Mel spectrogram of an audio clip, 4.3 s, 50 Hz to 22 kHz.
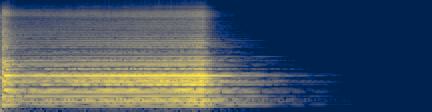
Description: Index of /musicradar/undercover-samples/Horn Swells/C
UC_HornSwell_Csus4min6.wav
